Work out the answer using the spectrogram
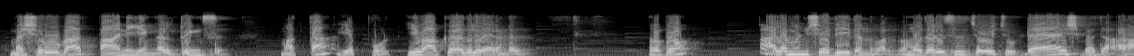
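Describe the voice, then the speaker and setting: A male teacher works through an exam paper, reading slowly and then explaining quickly with questions for pupils. His voice sits at a middle pitch. The recording is a little dull, with faint music underneath. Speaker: Arabic teacher. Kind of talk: exam paper walkthrough lesson. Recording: slightly dull audio with faint background music.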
